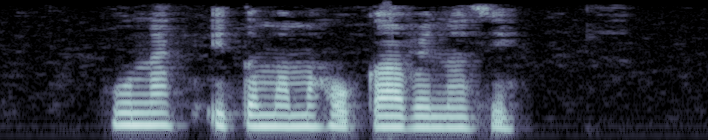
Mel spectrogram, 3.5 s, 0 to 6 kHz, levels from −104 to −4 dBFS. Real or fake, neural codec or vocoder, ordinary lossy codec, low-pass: real; none; AAC, 32 kbps; 5.4 kHz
